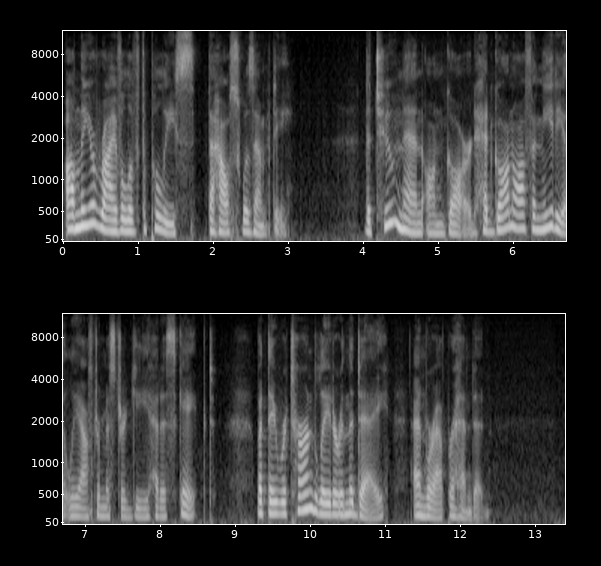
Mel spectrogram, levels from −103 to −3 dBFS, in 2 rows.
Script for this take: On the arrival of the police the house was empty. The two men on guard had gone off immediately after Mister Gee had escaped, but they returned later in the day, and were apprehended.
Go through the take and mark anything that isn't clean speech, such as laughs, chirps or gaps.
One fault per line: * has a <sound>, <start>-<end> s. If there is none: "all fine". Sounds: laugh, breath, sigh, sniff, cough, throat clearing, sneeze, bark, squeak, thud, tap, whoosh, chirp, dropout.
all fine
